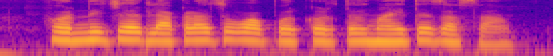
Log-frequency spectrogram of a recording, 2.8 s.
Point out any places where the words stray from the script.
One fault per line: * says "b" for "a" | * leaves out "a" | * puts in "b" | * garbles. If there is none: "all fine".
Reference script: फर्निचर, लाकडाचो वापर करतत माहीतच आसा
all fine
